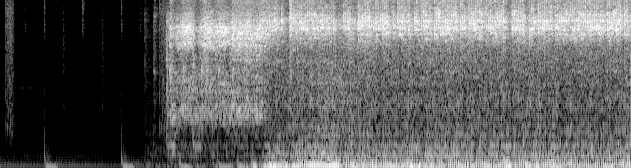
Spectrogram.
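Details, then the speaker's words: Hyundai Avante (Elantra) after broken wires causing misfire were repaired: short crank, catches at once, loud even idle with open raspy exhaust from an open clamp exhaust leak, no intercooler; no misfire. "as you guys can hear it. It doesn't got no mis fire and nothing like that."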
